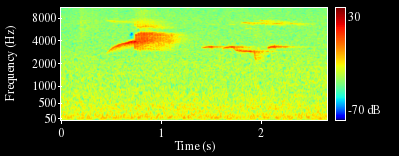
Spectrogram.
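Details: Singing Narcissus flycatcher: a bright upward-swept whistle, then a string of thin, level, high notes with a brief dip, over low constant background noise.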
